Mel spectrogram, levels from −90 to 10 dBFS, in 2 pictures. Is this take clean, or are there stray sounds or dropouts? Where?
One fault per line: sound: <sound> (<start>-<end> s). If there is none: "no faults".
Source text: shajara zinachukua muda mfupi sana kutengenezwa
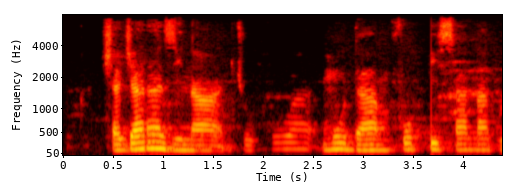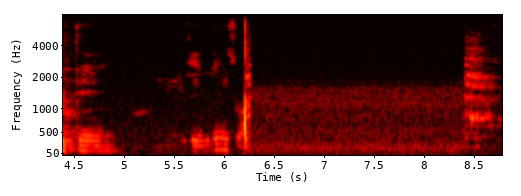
no faults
